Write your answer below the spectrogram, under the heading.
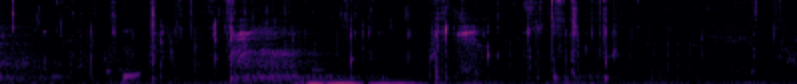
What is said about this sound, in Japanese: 気持ちいい感じでしょうか。こうやって舌で転がして、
